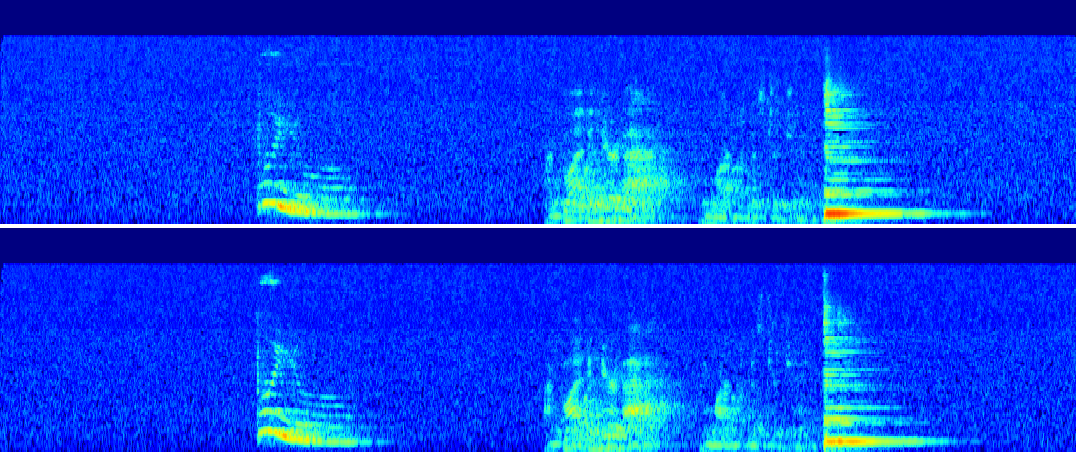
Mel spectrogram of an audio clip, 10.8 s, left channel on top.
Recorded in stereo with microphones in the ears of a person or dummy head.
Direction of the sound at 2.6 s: 50° right (ahead or behind).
